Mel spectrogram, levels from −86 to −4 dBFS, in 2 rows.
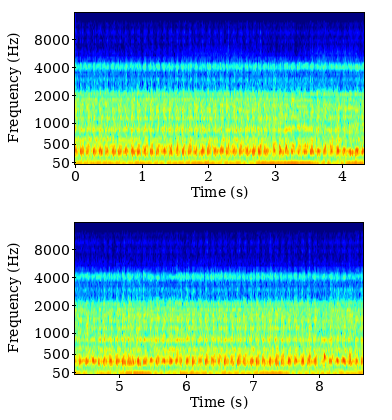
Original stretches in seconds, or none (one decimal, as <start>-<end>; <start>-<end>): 0.0-2.9; 4.7-5.2; 5.9-8.0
